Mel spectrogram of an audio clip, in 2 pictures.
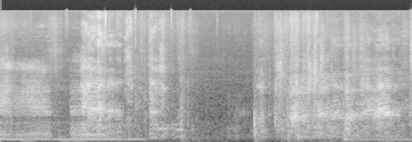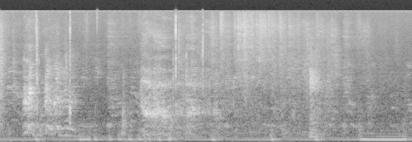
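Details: Household Italian Greyhounds play-growl on laundry day near Sparkle's kennel: throaty rumbling growls broken by sharp yips and barks, a short lull midway, then more grumbling over a persistent low electrical hum with some human speech.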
